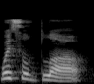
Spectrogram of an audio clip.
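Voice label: "whistle-blow", English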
